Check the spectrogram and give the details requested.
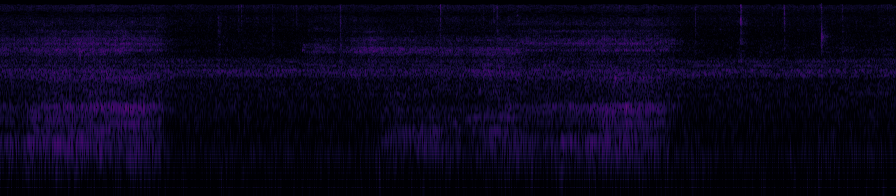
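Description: Two hissing, airy snoring breaths over a steady background hum.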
